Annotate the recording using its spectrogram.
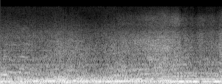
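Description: Rear-wheel-drive dirt rod race cars' engines running hard on a loose, muddy dirt track: a loud, steady drone of several overlapping engine notes.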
